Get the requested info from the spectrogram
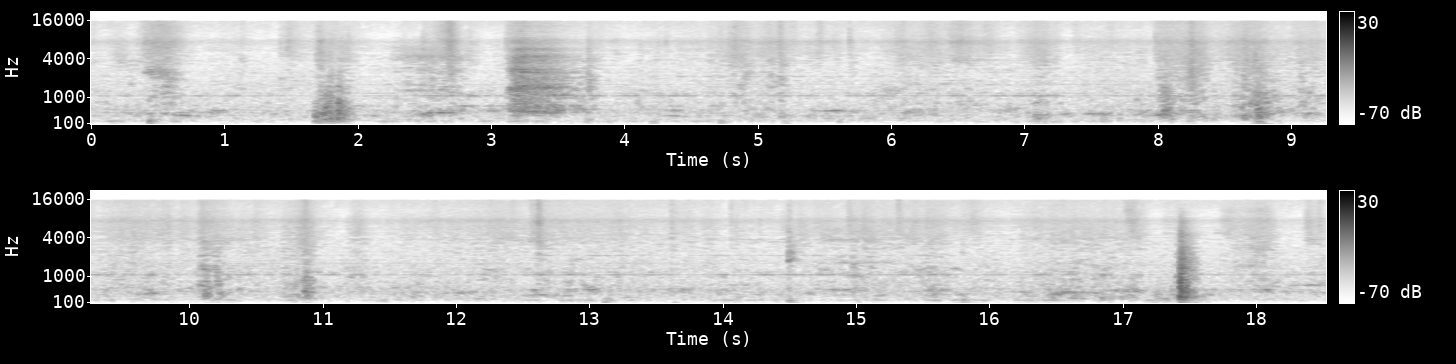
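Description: Faint rustling of bedding and clothes being handled and folded, in short swishes with a few brief knocks, the sharpest near the end, over a quiet room.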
